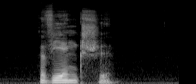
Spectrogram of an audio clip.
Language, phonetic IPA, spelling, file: Polish, [ˈvʲjɛ̃ŋkʃɨ], większy, Pl-większy.ogg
